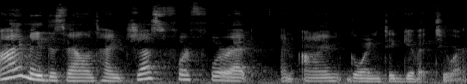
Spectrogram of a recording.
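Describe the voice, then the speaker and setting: A put-on character voice comes through over clear background noise. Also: woman, very deep, low pitch for a woman, moderate pace. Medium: read story. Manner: boastful.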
